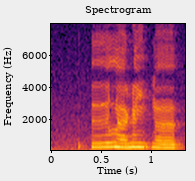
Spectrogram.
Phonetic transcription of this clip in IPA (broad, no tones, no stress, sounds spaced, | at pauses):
ʔ ɨ l ə̃ ɳ ĩ ɠ ə̃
